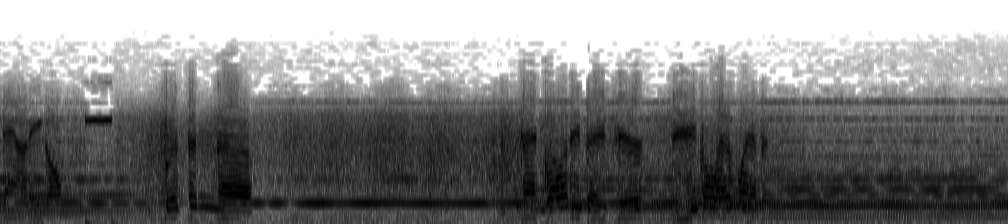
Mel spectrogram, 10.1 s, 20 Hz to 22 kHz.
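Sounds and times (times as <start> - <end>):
radio link hiss: 0.0 - 7.7
steady tone: 0.0 - 10.0.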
